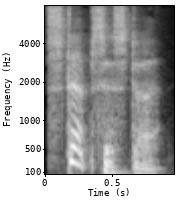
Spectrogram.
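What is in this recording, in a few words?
"stepsister", British English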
